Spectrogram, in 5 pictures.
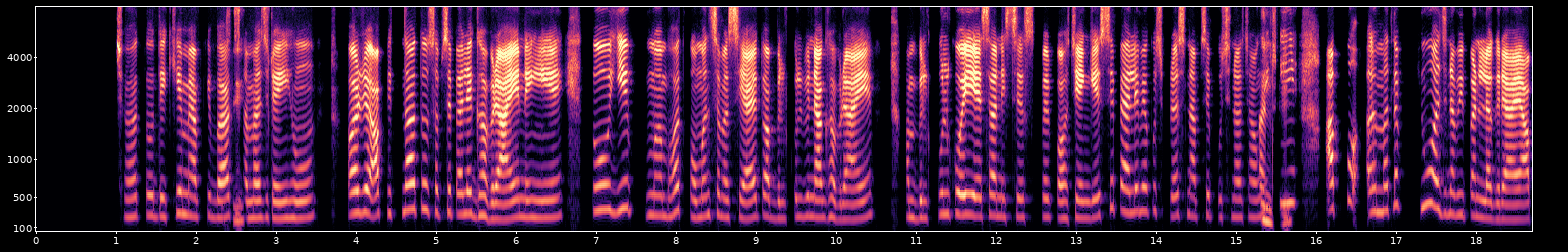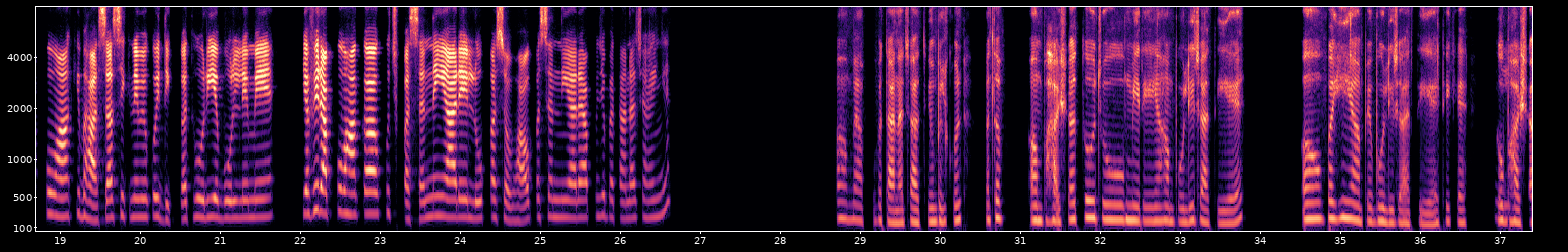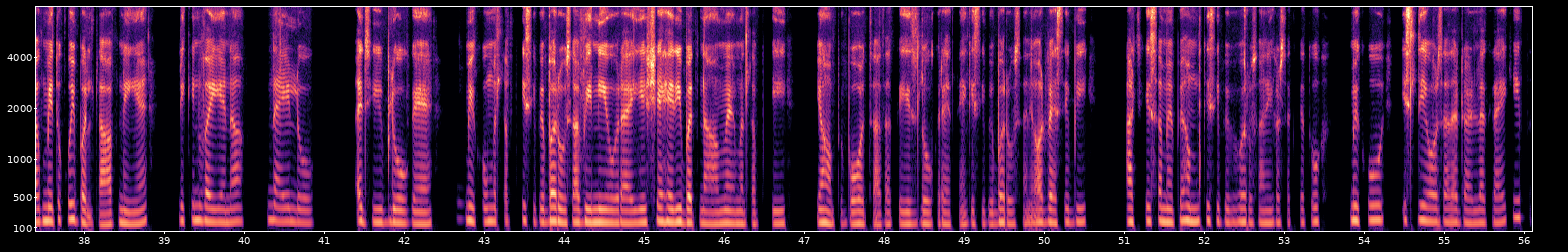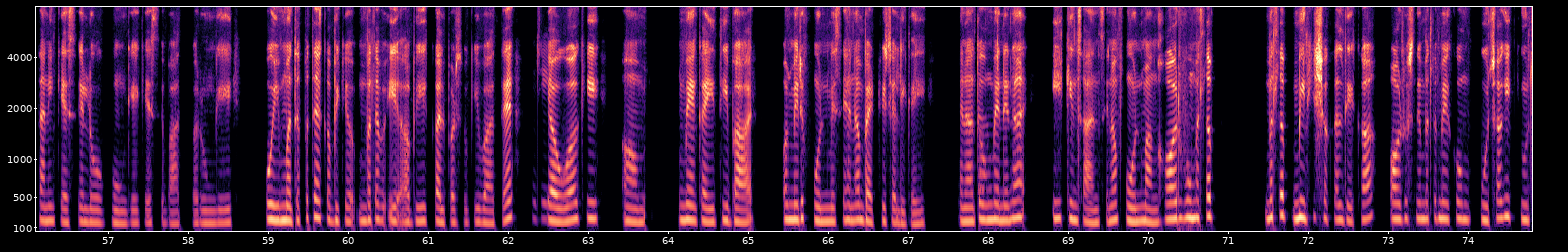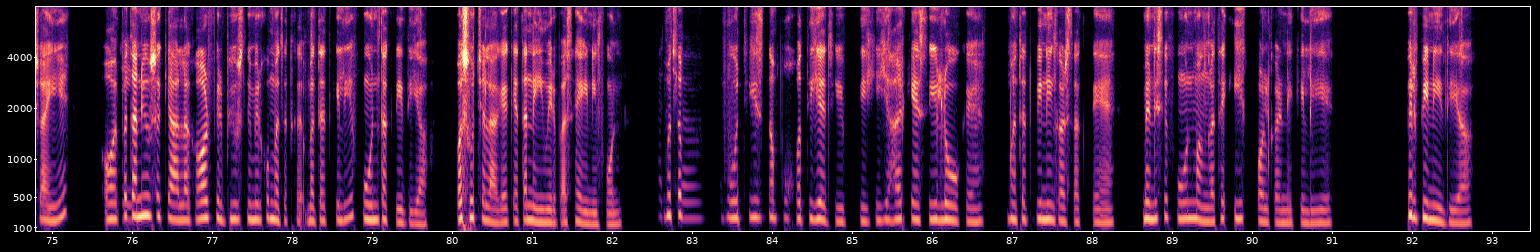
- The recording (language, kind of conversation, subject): Hindi, advice, अजनबीपन से जुड़ाव की यात्रा
- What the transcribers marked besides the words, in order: in English: "कॉमन"; "निष्कर्ष" said as "निष्यष"; "करेंगे" said as "करूँगे"; in English: "कॉल"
